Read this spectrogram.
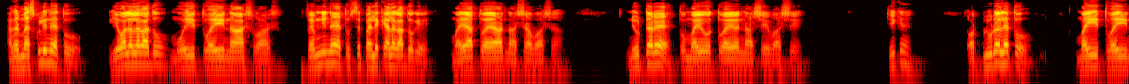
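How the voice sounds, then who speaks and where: A man's voice: a little high, pushed and bright, clean tone. A man teaching an online grammar lesson, mixing Hindi with English and drilling word forms aloud, asking questions and answering them himself. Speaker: language teacher.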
